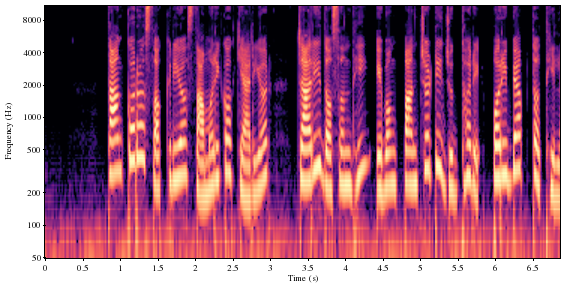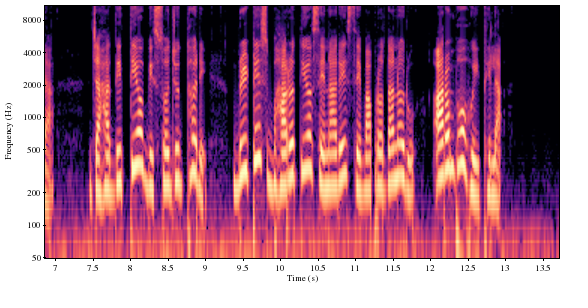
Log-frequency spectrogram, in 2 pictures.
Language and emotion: Odia, neutral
